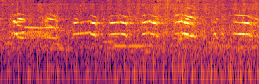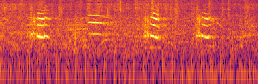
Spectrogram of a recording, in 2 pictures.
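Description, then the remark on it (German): Aggressive gulls call repeatedly over a low, steady background rumble, their harsh cries overlapping in irregular bursts as they occasionally swoop down on a pile of spilled cinnamon powder on a street, with no voices present. “Die aggressiven Möwen stürzten sich gelegentlich auf diesen Haufen Pulver.”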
